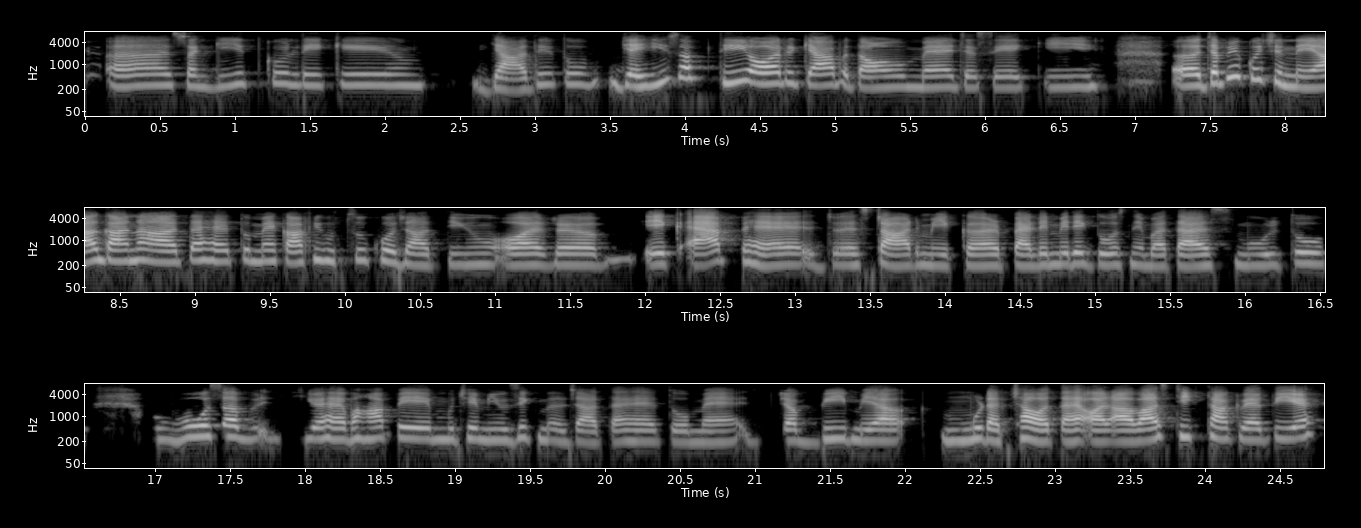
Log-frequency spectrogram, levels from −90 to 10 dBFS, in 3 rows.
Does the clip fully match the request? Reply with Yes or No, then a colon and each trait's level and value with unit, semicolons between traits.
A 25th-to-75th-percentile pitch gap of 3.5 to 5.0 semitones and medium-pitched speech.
No: average, 3.9 semitones; high, 230 Hz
